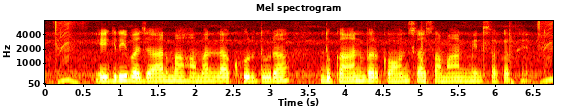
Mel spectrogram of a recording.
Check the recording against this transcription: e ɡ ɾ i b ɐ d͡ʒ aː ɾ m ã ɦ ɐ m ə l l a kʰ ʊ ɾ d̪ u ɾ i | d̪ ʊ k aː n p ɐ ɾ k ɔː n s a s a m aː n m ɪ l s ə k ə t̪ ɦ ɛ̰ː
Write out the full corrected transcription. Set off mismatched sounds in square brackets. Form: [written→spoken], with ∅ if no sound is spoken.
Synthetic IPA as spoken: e ɡ ɾ i b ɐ d͡ʒ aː ɾ m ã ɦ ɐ m ə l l a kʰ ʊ ɾ d̪ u ɾ [i→a] | d̪ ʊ k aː n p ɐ ɾ k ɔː n s a s a m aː n m ɪ l s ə k ə t̪ ɦ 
